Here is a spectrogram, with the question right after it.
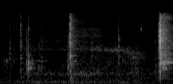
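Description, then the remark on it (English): A short run of crisp mechanical clicks at uneven intervals, ending in one louder, sharper snap, as the dial of a braille label maker is turned back notch by notch to find the letter G. Fairly quiet, with no talking. “I'll shift it back until I can find the letter G.”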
